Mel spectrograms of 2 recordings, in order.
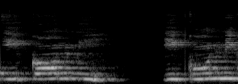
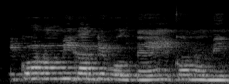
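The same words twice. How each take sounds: First: इकोनॉमी as "i-kon-mee", long final "ee"; correct pronunciation. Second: इकोनॉमी said as "i-ko-no-mi"; इकोनॉमी with a full "ko-no"; wrong pronunciation. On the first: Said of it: "सही pronunciation है वो". (सही उच्चारण: इकोनॉमी) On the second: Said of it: "सही नहीं है". (गलत उच्चारण: इकोनॉमी) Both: Shown as a demonstration.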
